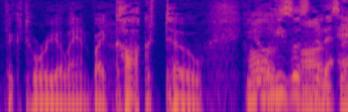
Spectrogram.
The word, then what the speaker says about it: Cocteau: No, it's spelled C-O-C-T-E-A-U, Cocteau Twins.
